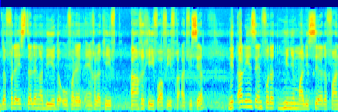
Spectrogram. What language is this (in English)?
Dutch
